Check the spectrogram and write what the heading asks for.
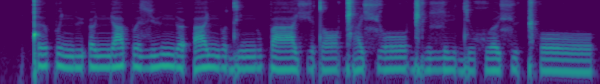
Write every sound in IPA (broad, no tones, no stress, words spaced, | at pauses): ǃɘpɘɲyʔœ ɲapɘ zyɲœ ʔaɲodiɲu paːçɘtɔːɡ͡ǁa ɕoːɡ͡ǁi ɮidy xʷœɕy ǁʰoː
